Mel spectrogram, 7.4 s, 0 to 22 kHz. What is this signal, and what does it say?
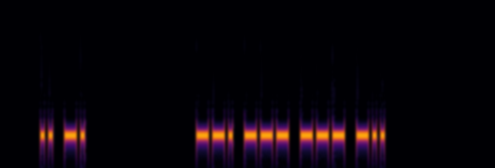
Morse code, heard as a keyed tone, about 20 wpm, 700 Hz. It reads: IN GOOD
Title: 4x Word-Spacing - Sentences from Top 200 Words - 20wpm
